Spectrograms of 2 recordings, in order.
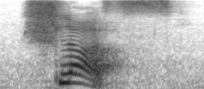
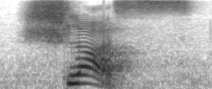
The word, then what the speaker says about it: Schloss: While both are pronounced the same unvoiced S, they affect the vowel before them. A double S shortens the vowel and an SZ lengthens the vowel.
